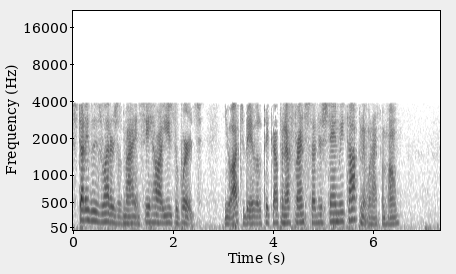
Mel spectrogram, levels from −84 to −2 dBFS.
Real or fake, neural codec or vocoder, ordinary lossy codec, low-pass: real; none; AAC, 16 kbps; 7.2 kHz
